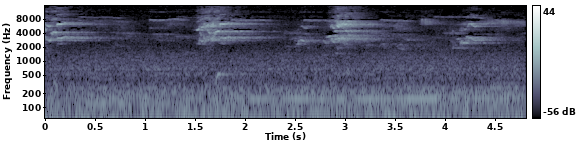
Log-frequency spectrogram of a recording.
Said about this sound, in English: Listen to the birds. Do you feel that energy?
